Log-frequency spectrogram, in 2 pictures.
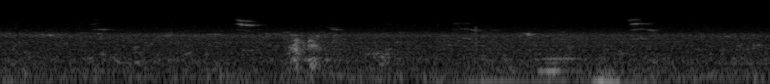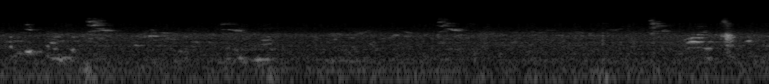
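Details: Cats in summer, giving a run of faint, short, high meows scattered every second or two across the clip, each a quick bright chirp over a steady low background hiss.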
